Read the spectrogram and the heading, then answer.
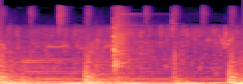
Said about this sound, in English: What do you hear? I hear the water.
